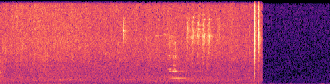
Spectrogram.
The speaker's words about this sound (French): Et puis euh, les éléments qui se rajoutent, c'est des petites branches du vent dans les roseaux. Quand il y a la bourrasque, il y a même un vent euh, dans les herbes qui donne un peu plus de, de matière.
